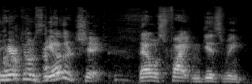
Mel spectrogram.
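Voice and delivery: ordinary talk, nothing marked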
